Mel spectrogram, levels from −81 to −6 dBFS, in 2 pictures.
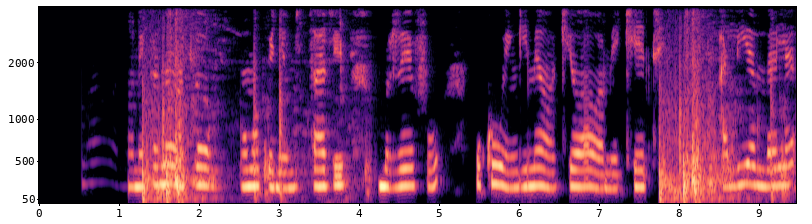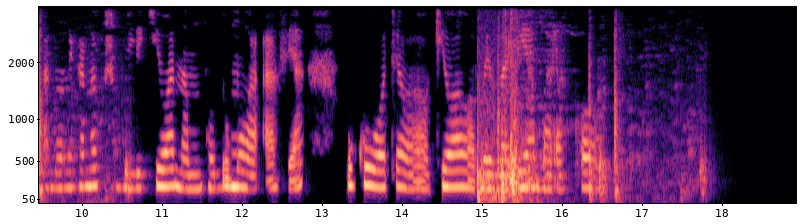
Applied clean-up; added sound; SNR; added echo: classical method log-MMSE.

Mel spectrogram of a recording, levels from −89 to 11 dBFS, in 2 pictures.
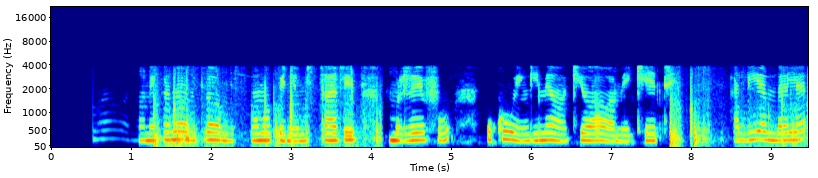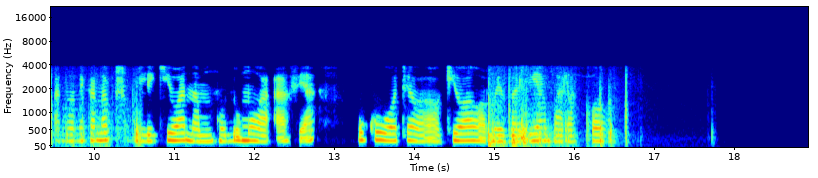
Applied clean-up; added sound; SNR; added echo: neural mask model RNNoise.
